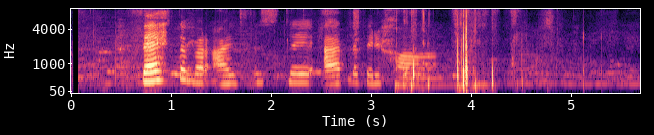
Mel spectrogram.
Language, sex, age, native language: Icelandic, female, 11, Polish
